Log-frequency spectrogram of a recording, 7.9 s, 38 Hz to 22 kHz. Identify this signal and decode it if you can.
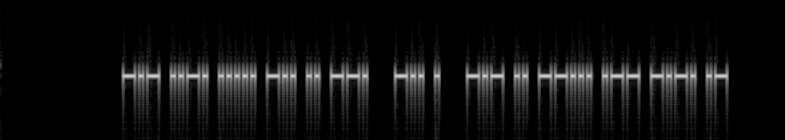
Morse code, heard as a keyed tone, about 32 wpm, 700 Hz. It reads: KF5DIG DE KI7WCA
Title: USA Callsign DE Callsign 30wpm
